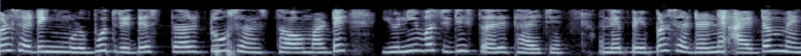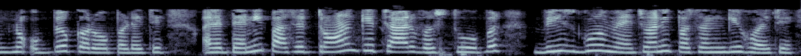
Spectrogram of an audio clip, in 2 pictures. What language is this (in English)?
Gujarati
